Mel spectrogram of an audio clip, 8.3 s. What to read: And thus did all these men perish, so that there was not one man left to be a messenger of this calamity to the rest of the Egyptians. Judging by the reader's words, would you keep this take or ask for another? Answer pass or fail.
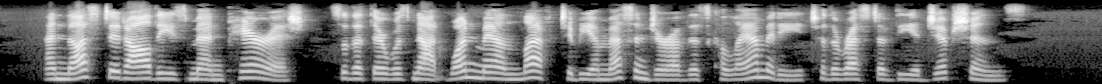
pass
